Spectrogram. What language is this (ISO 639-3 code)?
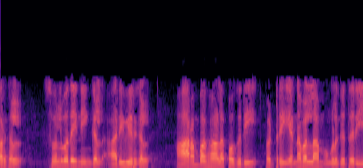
tam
